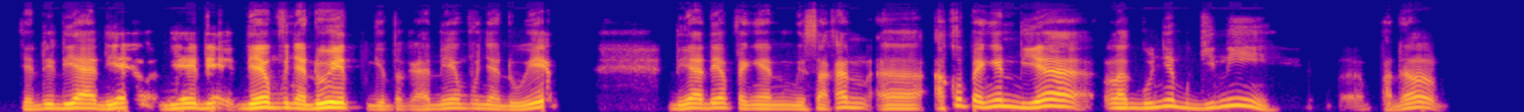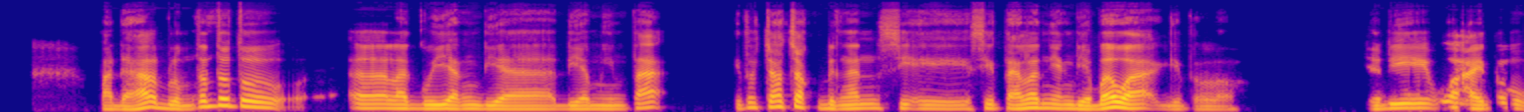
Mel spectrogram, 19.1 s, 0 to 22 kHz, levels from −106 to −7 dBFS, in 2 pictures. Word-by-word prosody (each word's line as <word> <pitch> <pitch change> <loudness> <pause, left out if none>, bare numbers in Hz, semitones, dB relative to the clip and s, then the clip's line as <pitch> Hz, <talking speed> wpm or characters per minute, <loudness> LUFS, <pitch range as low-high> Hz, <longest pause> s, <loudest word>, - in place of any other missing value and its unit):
jadi 120 +4 -2
dia 155 +2 +4
dia 145 +6 +3 0.2
dia 145 +5 +3
dia 165 +2 +1
dia 145 +3 +4
yang 165 - +1
punya 160 -3 +2
duit 175 +2 +8
gitu 115 0 -8
kan, 110 0 -8
dia 150 - -2
yang - - -7
punya 140 -3 -4
duit, 130 - +1 0.7
dia 140 +5 +1
dia 165 +2 0
pengen 135 -2 -4
misalkan, 150 +8 -4
eee, 135 +1 -3
aku 240 - -3
pengen 210 +2 +1
dia 200 +3 +3
lagunya 160 +5 -1
begini, 185 - -2 0.5
eee, - - -20
padahal - - -3 1.1
padahal 115 +10 +1
belum 130 -7 -2
tentu 225 +4 +2
tuh, 190 -7 +1 0.4
eee, 150 -1 -1
lagu 140 -1 -1
yang 135 -1 +1
dia 120 -2 -2
dia 120 +1 -4
minta 125 +9 -3 0.5
itu 175 0 -6
cocok 195 0 +1
dengan 140 +2 -2
si 145 - -6 0.4
si - - -5
talent 155 +4 +1
yang 140 - -2
dia 120 - +2
bawa 150 0 +6
gitu 115 -1 -11
loh. 110 +1 -13 0.8
Jadi 155 +6 0
wah 175 +3 -2
itu 130 +6 -6
150 Hz, 160 wpm, -22 LUFS, 125-170 Hz, 1.1 s, duit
